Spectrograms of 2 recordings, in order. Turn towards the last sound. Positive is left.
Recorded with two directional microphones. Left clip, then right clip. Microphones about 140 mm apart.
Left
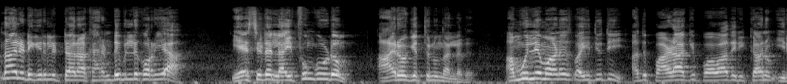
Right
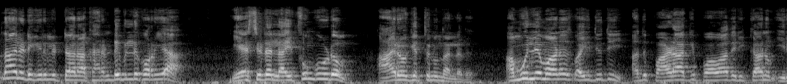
turn(degrees=25)  # may be behind; listen again after turning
